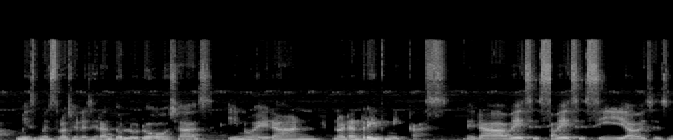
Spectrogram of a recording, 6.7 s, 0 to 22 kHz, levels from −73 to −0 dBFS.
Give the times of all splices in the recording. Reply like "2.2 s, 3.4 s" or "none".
3.3 s, 5.5 s

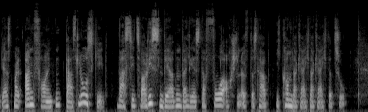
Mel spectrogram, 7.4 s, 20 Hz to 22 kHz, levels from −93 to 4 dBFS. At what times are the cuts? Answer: 1.5 s, 2.2 s, 3.0 s, 5.1 s, 5.5 s, 6.2 s

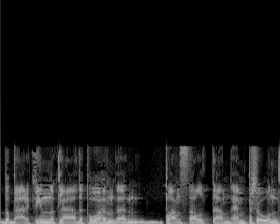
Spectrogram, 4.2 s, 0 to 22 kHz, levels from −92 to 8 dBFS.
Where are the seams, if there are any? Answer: none

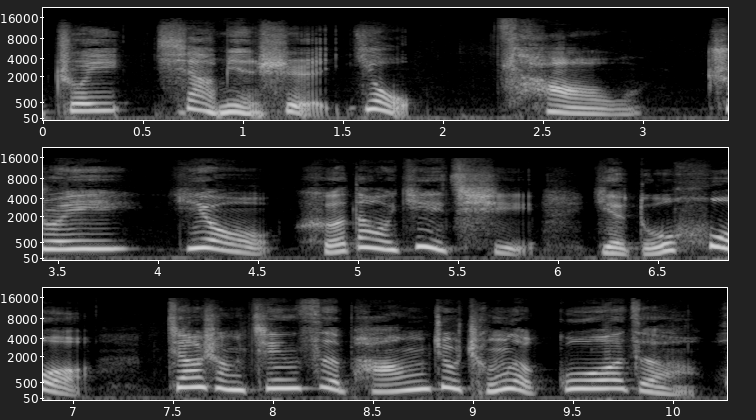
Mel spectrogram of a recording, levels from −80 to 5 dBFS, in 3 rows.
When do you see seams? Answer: 4.6 s

